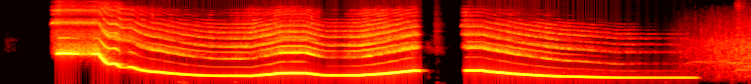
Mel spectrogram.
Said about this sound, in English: Yeah, I took my slide whistle out of storage, and I'm going to do a quick interpretation of their playoff odds graph over the course of the season.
